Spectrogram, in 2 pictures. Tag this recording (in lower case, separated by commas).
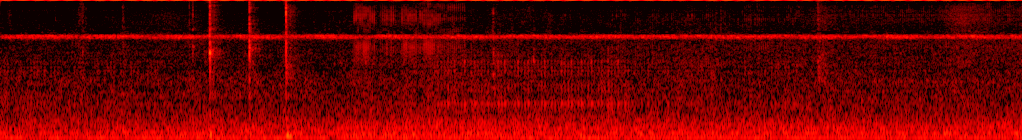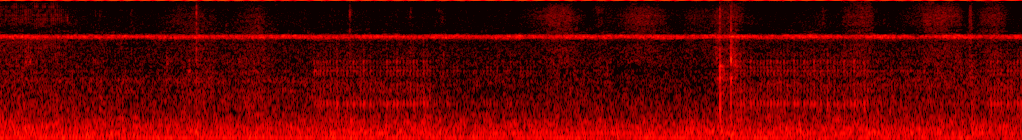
silence, inside a small room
